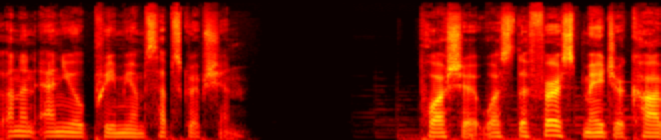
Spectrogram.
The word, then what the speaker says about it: Porsche: You can tell he is German because in English you don't pronounce the E. Yeah, but it's a German word, so of course we pronounce it correct. Porsche.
